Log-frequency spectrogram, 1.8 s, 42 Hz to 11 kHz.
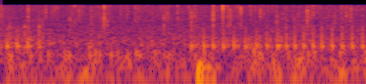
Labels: {"label": "biophony, rattle response", "recorder": "SoundTrap 500"}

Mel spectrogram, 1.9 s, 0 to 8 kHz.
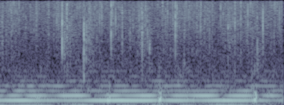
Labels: {"label": "biophony, midshipman", "recorder": "SoundTrap 500"}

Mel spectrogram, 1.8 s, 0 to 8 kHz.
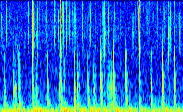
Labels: {"label": "biophony, knock", "recorder": "SoundTrap 300"}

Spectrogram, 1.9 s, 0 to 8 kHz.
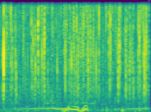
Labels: {"label": "biophony, cascading saw", "recorder": "SoundTrap 600 or HydroMoth"}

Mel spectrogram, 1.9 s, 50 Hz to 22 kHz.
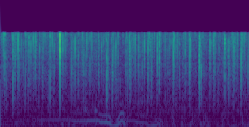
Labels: {"label": "biophony, cascading saw", "recorder": "SoundTrap 600 or HydroMoth"}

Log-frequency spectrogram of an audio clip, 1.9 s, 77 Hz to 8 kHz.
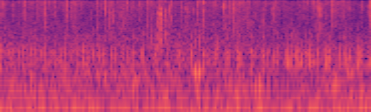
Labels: {"label": "biophony, rattle", "recorder": "SoundTrap 500"}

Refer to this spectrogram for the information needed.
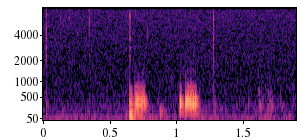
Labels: {"label": "biophony, stridulation", "recorder": "SoundTrap 300"}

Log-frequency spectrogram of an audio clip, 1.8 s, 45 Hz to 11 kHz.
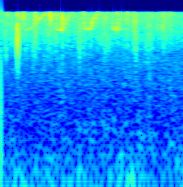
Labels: {"label": "biophony, dolphin", "recorder": "SoundTrap 500"}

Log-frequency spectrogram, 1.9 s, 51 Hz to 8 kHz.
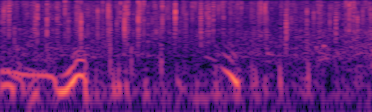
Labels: {"label": "biophony, cascading saw", "recorder": "SoundTrap 600 or HydroMoth"}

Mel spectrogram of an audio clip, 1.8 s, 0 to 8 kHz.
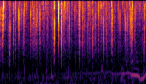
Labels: {"label": "biophony, cascading saw", "recorder": "SoundTrap 600 or HydroMoth"}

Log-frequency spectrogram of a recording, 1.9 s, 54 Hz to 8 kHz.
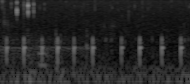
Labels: {"label": "biophony, knock croak", "recorder": "SoundTrap 300"}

